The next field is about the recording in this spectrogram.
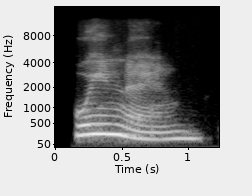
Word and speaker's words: Hui Neng: Is that is like a Wei, H-U-I? – Well, you just moved the page. Oh, no, it's right here, yes. Hui Neng? – Yeah. – Hui Neng? – Yeah. So H-U-I is like Wei.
